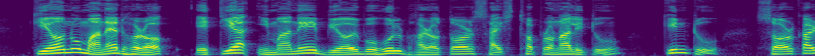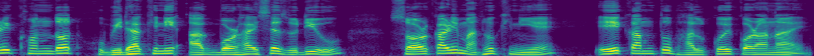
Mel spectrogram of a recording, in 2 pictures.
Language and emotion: Assamese, neutral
